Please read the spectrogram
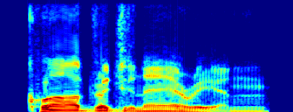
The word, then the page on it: quadragenarian: British English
